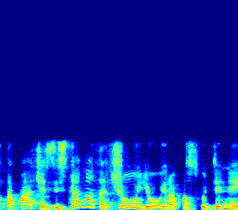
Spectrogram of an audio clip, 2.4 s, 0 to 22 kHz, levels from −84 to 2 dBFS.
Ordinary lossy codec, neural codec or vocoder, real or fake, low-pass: AAC, 48 kbps; none; real; 7.2 kHz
